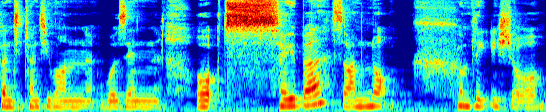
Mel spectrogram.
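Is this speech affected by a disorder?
Yes: stammer; onset with silent blocking, about 6 months saying nothing, McGuire program about 10 years ago; uses McGuire breathing technique, belt worn outside clothes as reminder to breathe deeply before speaking; stammer variable and changeable, began as silent blocks, relies on breathing technique; here blocks.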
